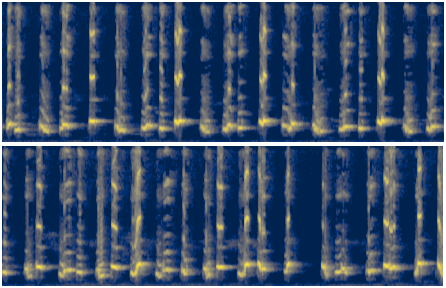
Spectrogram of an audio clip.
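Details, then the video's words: Song of a yellow-vented bulbul, described as taunting an opponent: continuous quick, gurgling whistled notes bouncing between lower and higher pitches for the whole stretch, without pause. "trucukan gacor MENGEJEK LAWAN"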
